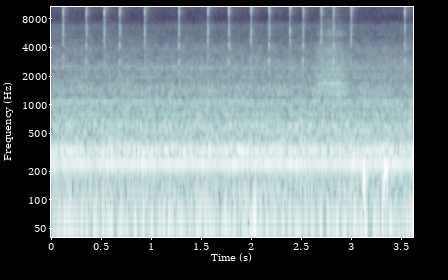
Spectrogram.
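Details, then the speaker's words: Snap-action thermostat fitted to a modified Comfort Zone "Milkhouse" space heater, clicking cleanly: sharp light ticks every few tenths of a second over a low steady hum; quick contact movement reduces wear, unlike the original arcing thermostat; normal. "This is what I meant by a clicky thermostat. This is a clicky thermostat."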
